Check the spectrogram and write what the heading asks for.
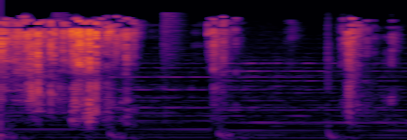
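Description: Foil wrapper of a Pokémon trading-card booster pack crinkling as it is torn open, loud for about the first half second, then a few faint clicks as the cards are handled.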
